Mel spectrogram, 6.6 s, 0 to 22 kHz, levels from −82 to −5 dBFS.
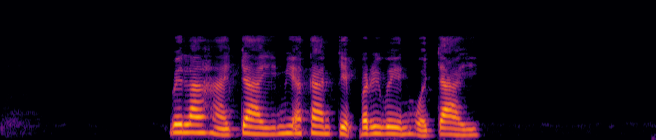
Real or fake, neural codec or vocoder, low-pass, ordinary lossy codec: fake; codec, 16 kHz, 4 kbps, FreqCodec, larger model; none; none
